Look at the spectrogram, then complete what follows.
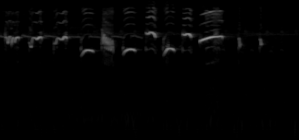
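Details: Lure-bird tiểu mi laughingthrush in a quick burst of song: sharp high chirps followed by alternating lower whistled slurs and bright clear notes, ending in two short clicks, all against a silent background.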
